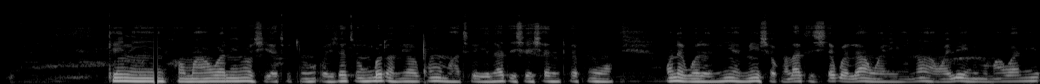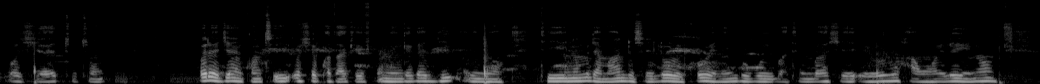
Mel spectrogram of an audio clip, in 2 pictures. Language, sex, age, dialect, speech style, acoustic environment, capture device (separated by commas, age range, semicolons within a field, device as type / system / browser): Yoruba, male, 25-34, Nigeria - Nigerian Standard, relaxed, nature, mobile / Linux / Chrome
